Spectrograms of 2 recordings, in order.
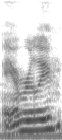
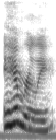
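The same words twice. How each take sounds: First: Softer, barely said; quiet, bashful name; shy mumble. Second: Name said clearly and louder; louder, clearer retake. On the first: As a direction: say your name too shy to be heard. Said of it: "Sweetie, I can't hear you". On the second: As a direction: repeat your name so he hears it. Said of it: "Sweetie, I didn't hear you". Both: Retold or imitated.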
